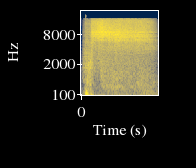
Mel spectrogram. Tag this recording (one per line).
animal
hissing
